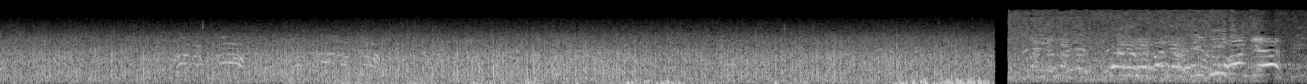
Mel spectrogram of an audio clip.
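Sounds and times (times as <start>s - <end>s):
heavy rain on floodwater: 0.0s - 13.0s.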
